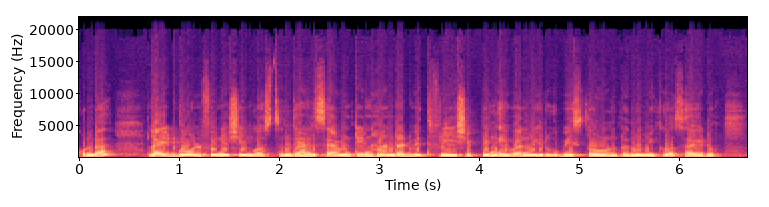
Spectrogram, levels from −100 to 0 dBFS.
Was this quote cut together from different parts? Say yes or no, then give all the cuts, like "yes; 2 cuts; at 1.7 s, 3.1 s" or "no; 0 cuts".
no; 0 cuts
